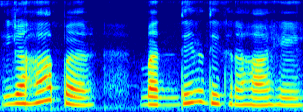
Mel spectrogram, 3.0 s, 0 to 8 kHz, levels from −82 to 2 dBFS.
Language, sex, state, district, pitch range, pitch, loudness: Hindi, female, Madhya Pradesh, Bhopal, 195-240 Hz, 210 Hz, -19 LUFS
